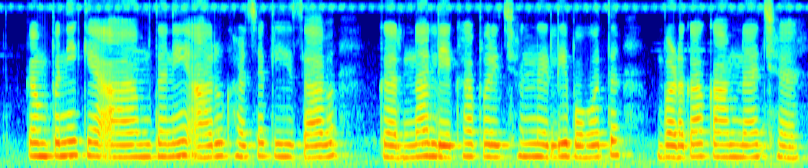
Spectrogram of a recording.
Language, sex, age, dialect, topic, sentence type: Maithili, female, 60-100, Angika, banking, statement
